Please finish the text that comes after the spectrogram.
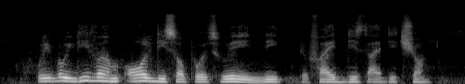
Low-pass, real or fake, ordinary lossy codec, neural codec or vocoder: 10.8 kHz; fake; none; codec, 16 kHz in and 24 kHz out, 0.6 kbps, FocalCodec, streaming, 4096 codes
